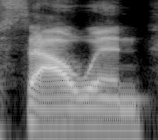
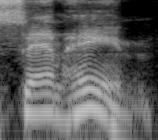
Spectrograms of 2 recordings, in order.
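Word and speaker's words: Samhain: become by the way we finally get the correct pronunciation yeah as as much as I love Donald Pleasence like he is legit one of my favorite actors um he says Sam Hayne yep and um Salin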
